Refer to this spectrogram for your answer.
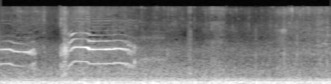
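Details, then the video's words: Hungry black and white stray cat meowing loudly: a short meow, then a longer, steady, clearly voiced meow that falls slightly at its end, followed by quiet; constant low rumble of background noise throughout. "black and white cat was meowing loudly because it was very hungry"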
